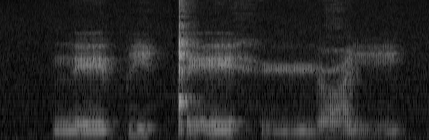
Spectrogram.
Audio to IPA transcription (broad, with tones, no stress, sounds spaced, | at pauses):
n̪ eː˧˥ p i˧˥ ǃ eː˩˥ h yː˩˧˩ ʕ iː˩˥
